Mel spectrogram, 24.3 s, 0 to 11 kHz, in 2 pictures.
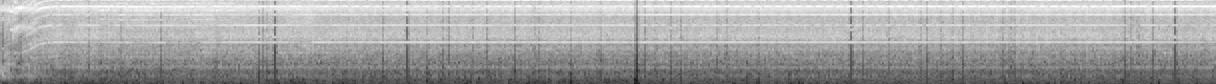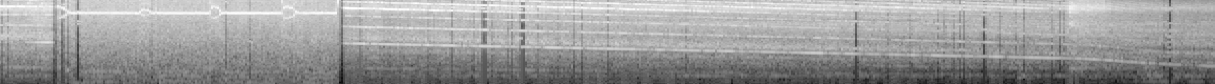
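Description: A power saw cuts through wood while shaping a sphere from 60 pentagon faces, a loud steady whining drone that breaks off briefly midway, then resumes with its pitch gradually falling as the blade spins down.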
